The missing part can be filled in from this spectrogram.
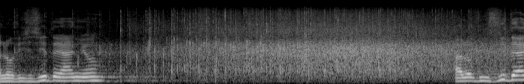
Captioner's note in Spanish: Aplausos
